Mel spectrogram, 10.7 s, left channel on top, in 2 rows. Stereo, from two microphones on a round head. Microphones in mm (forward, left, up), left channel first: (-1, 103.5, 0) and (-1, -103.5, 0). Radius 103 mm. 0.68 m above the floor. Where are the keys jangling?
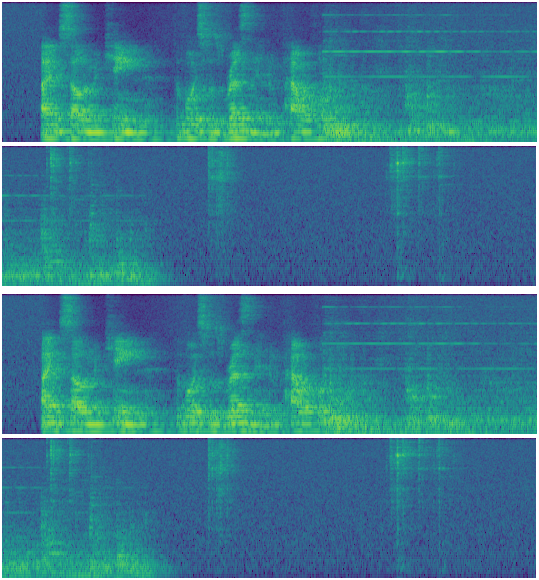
5° left (ahead or behind), 3 m.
